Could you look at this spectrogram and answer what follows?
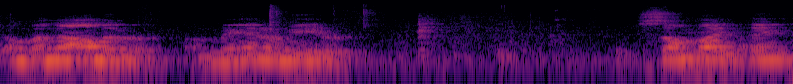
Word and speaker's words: manometer: joke turn through okay a man-made a manometer is really how we pronounce it it measures the vapor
